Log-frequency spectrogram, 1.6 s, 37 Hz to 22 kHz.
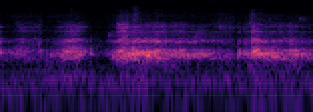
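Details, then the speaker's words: Old water pump removed from a 1988 Ford Ranger 2.9L V6, which leaked from the front seal, spun by hand: dry, rough whirring hiss with no smoothness; dry water pump bearing. "it sounds like the bearing's dry. Yeah."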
